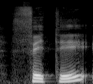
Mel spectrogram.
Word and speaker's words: fêter: F-E, accent circonflexe, T-E-R. D'accord? Fêter, et on prononce bien le pour l'accent circonflexe.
